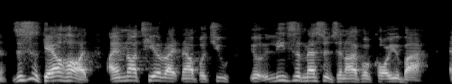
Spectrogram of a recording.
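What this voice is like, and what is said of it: Imitated foreign executive's accent. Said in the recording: “I would hear his accent. I go, oh, I can do that accent.”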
